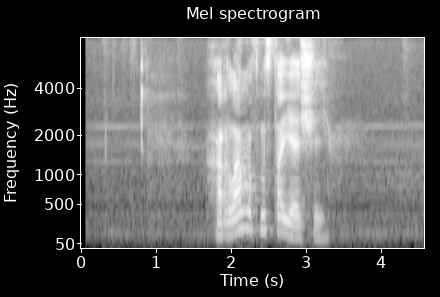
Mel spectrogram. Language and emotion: Russian, neutral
